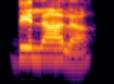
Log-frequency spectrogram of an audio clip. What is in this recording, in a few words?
"Delilah", Indian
